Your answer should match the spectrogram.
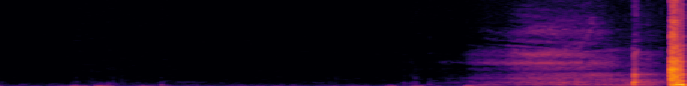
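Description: A loud sneeze comes after near silence and a few faint thumps. A drawn-in, breathy build-up leads to a sharp, forceful burst that is cut off at the very end.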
